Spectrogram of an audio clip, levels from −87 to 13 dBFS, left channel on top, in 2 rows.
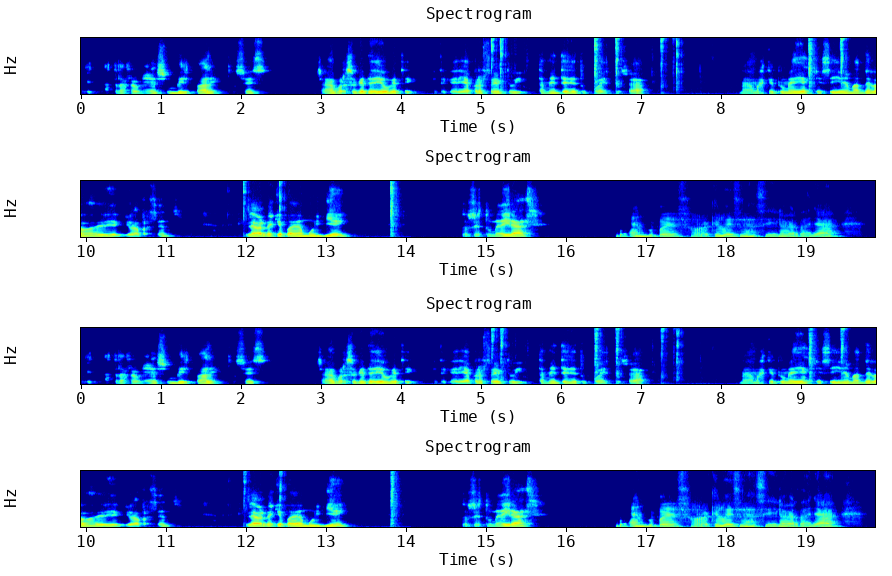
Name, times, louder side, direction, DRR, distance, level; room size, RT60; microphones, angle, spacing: voice 1, 0.4-1.7 1.9-2.3 3.0-4.1 4.6-6.6 6.8-7.0 8.2-11.0 12.0-13.3 14.7-15.6, left 1 dB, 15° left, 0.6 m, -26 dB
sound 1, 3.9-14.0, left 4 dB, 65° left, 6.5 m, -44 dB
voice 2, 16.6-19.7, right 2 dB, 35° right, 0.7 m, -33 dB
9.9 x 7.7 x 2.2 m
head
